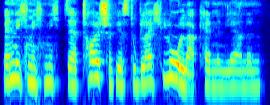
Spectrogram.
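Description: A woman voicing a calm, friendly young male bear in a storybook reading. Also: mid-range voice, moderate pace, slightly rough, close to an everyday voice. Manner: easygoing, reassuring.

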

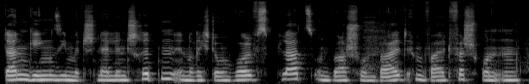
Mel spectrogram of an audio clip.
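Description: A woman reads a children's story aloud in a calm, expressive voice. Her delivery stays steady and clear, as is typical for scripted storybook narration. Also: medium pitch, a little slow. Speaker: audiobook narrator.

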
